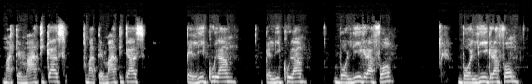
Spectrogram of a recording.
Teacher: the emphasis falls in the third to last syllable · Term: palabras esdrújulas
